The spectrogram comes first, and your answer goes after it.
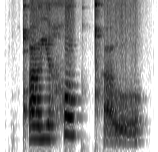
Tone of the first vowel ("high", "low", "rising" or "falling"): low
